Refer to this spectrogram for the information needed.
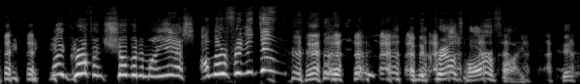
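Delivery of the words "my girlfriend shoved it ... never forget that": much higher cute dummy voice; squeaky puppet voice. Acted. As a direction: chirp it like a tiny cute puppet. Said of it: "he says".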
